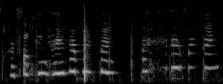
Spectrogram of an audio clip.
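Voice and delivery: high, fast, exasperated squeal of despair; half-laughing mock meltdown; exasperated rant. Real, not acted. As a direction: push it up high and fast, fed up with everything. Venting about no soap.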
